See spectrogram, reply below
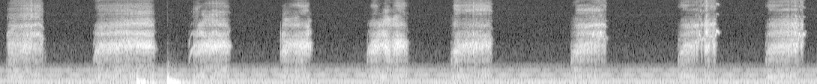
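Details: Rasping screech-hisses repeat steadily from wild barn owls in their nest box, the male having brought a mouse to the female; a couple of sharp knocks early on and a constant low hum.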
